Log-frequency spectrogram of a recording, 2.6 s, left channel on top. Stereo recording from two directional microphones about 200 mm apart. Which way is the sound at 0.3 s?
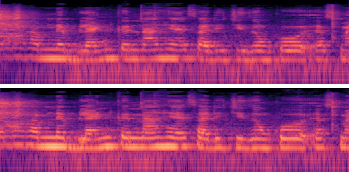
30° right (ahead or behind).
